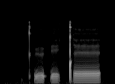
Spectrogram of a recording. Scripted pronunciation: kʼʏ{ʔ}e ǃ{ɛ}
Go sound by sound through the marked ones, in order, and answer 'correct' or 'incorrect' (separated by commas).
correct, correct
